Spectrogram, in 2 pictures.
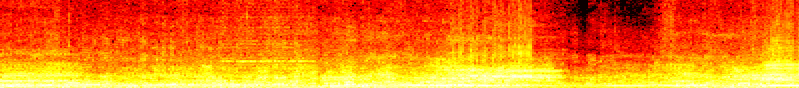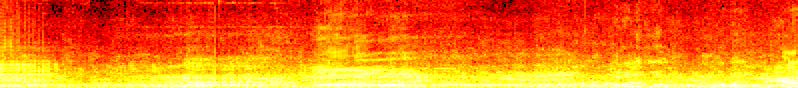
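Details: Sahiwal bull calf bought by a farmer in Noakhali, Bangladesh; repeated drawn-out lowing moos with rising and falling harmonic arcs, several in sequence, over a noisy market-like background with some voices.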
